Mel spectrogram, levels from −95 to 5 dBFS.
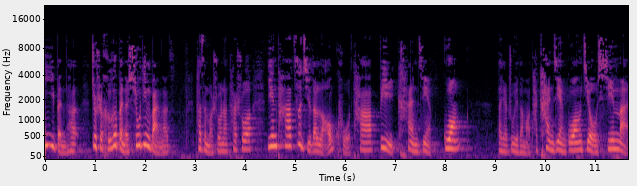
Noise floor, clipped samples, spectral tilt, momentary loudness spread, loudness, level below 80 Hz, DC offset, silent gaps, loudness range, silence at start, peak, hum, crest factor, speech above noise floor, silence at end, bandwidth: -66 dBFS; under 0.1%; -5.5 dB/octave; 13 LU; -31 LUFS; -62 dBFS; under 0.1%; none; 2 LU; 0 s; -12 dBFS; none; 20 dB; 35 dB; 0 s; 11.5 kHz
